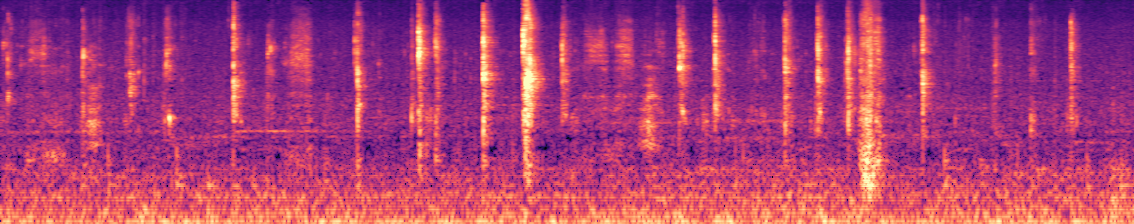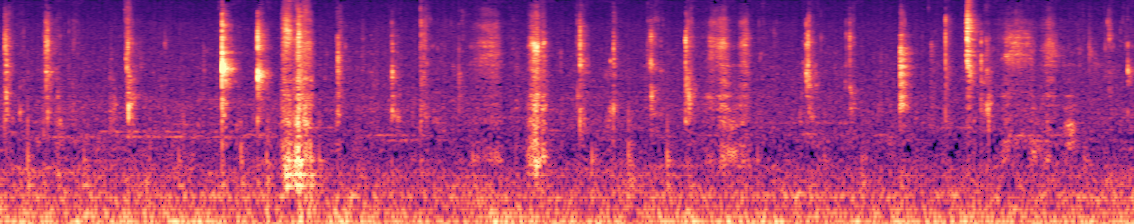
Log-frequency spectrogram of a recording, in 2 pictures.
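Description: Close-up eating sounds of a man eating rice and curry with his hand: wet chewing with frequent, irregular sharp smacks and clicks, over a steady low hum.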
